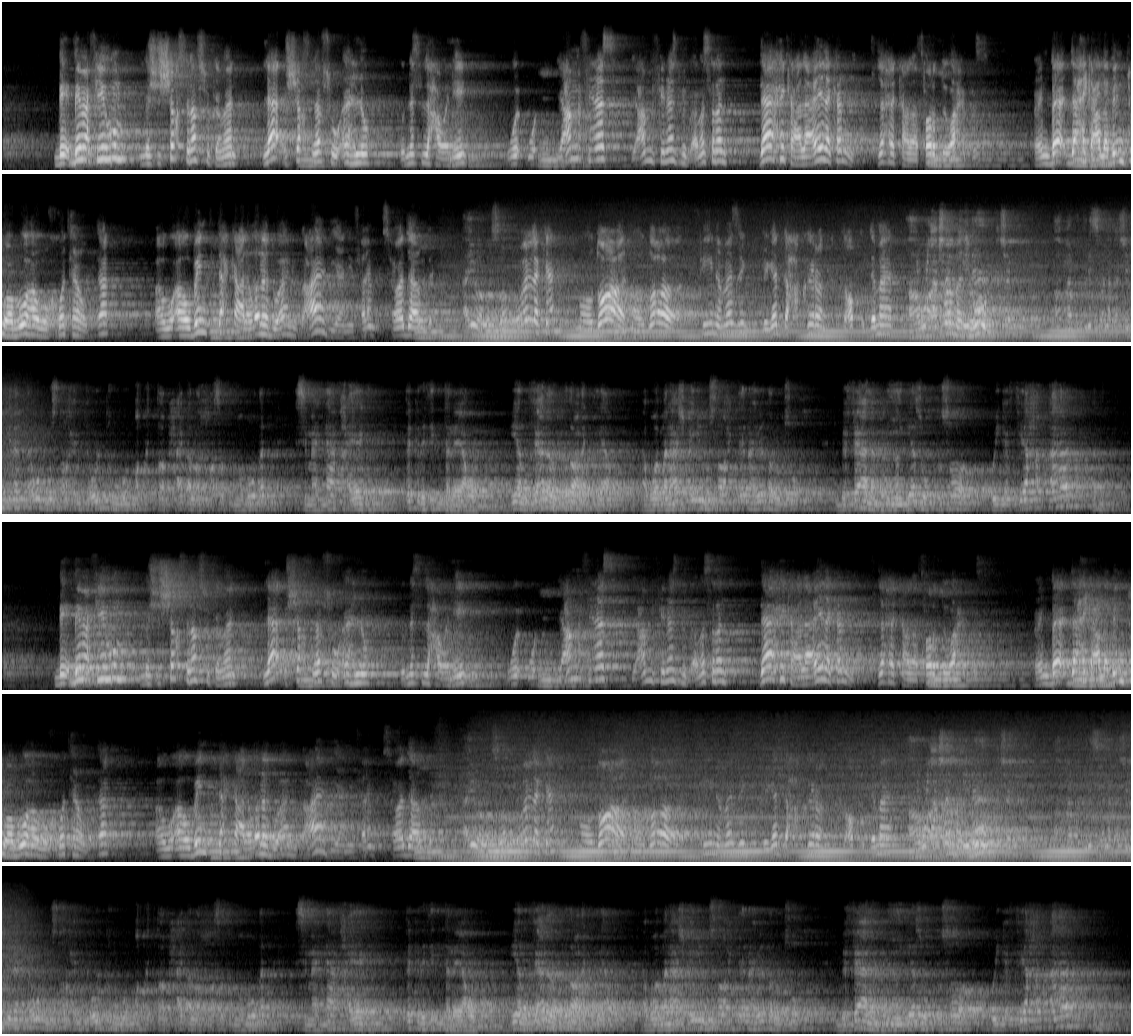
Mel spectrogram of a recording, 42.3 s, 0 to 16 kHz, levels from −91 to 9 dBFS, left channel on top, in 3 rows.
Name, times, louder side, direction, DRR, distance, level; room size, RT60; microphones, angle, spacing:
voice 1, 0.7-2.9 3.3-4.6 5.0-5.8 6.3-6.7 6.9-7.6 7.9-9.1 9.5-10.7 10.9-12.0 12.9-15.5 16.0-19.4 20.5-25.2 25.9-26.5, left 5 dB, 70° left, 10 dB, 0.6 m, -20 dB
sound 1, 19.4-28.5, right 2 dB, 90° right, 4.6 m, -31 dB
voice 2, 19.9-20.5 21.7-21.9 25.3-26.8 27.2-31.5 31.9-32.9 33.3-34.2 34.6-35.9 36.2-38.2 38.6-40.3 40.6-42.0, left 1 dB, 25° left, -1 dB, 3.5 m, -28 dB
26.5 x 19.0 x 8.1 m, 2.7 s
head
